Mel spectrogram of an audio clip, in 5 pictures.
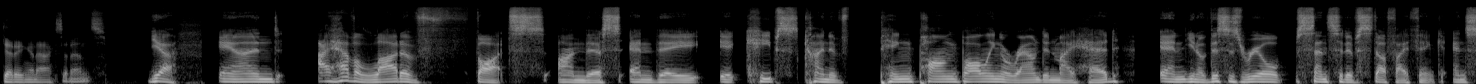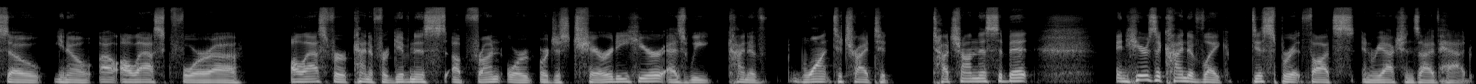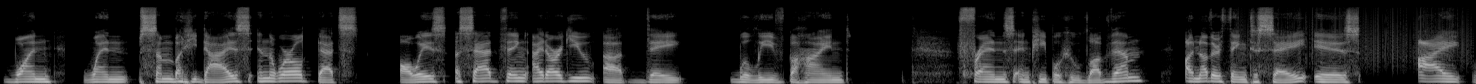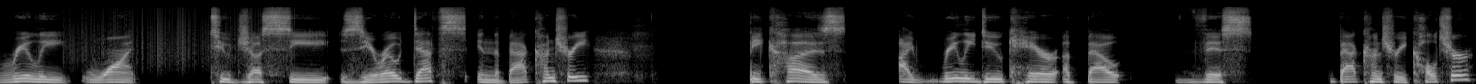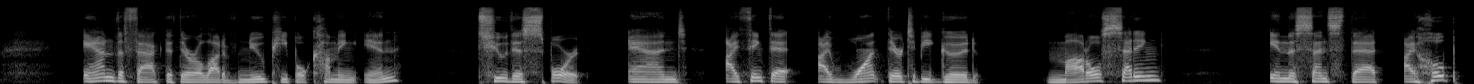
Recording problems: crackling; faint; from 42 to 44 s and from 45 to 47 s; 20 dB below the speech

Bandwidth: 15 kHz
